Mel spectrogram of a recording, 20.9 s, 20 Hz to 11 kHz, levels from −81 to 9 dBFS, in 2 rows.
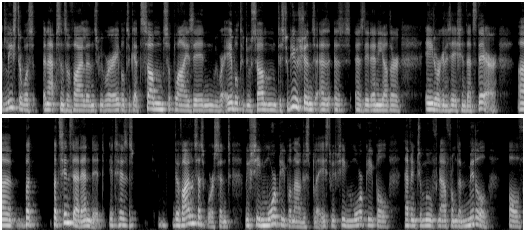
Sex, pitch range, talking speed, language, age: female, 145-170 Hz, 180 wpm, English, 50-69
